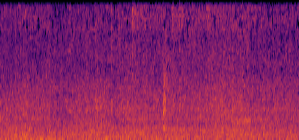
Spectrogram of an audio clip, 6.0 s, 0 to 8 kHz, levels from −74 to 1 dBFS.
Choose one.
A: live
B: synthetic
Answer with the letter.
A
